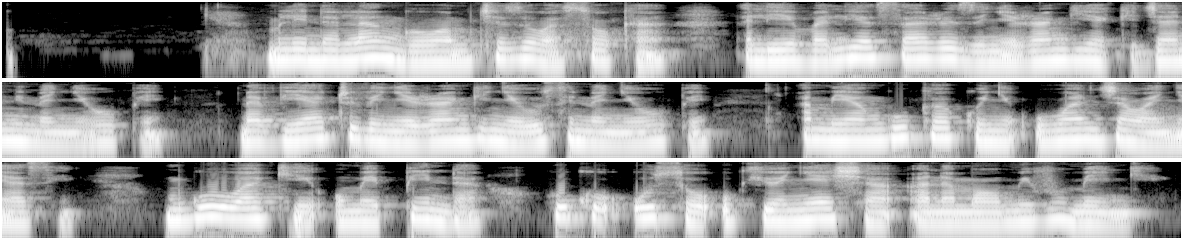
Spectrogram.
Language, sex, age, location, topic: Swahili, female, 25-35, Nairobi, health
